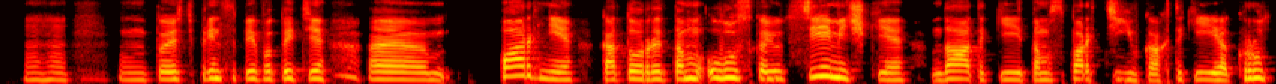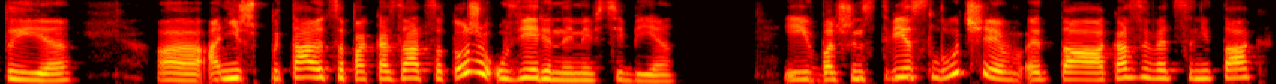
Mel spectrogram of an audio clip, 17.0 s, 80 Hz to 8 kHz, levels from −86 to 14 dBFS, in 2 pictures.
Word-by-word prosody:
Мгм, 195 -1 -11 0.3
м, 195 -1 -11
то 210 +2 -4
есть, 210 0 0
в - - -39
принципе, 230 0 -2
вот 220 0 -5
эти, 225 -1 0 0.3
э, 210 -2 +3 0.5
парни, 240 -9 +2
которые 210 +1 +1
там 215 +3 +1
лузгают 235 -2 +1
семечки, 245 -9 +2
да, 220 +5 +2
такие 200 0 -5
там 195 +1 -3
в - - -5
спортивках, 195 -3 -3
такие 200 -1 -1
крутые, 205 -4 0 0.5
э, 185 -2 +2
они 235 +4 +3
ж - - +2
пытаются 260 +1 +1
показаться 225 +1 +1
тоже 390 - +2
уверенными 220 - +1
в 185 - -8
себе. 170 -4 -5 0.7
И 210 0 -2
в 195 - -20
большинстве 225 +6 0
случаев 255 - +1
это 205 -1 +2
оказывается 240 +2 -1
не 230 0 -3
так. 250 +2 +1
215 Hz, 135 wpm, -23 LUFS, 200-240 Hz, 0.7 s, э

